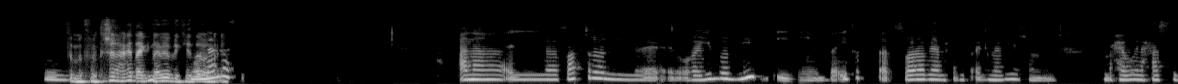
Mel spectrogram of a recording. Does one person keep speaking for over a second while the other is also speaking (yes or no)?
no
